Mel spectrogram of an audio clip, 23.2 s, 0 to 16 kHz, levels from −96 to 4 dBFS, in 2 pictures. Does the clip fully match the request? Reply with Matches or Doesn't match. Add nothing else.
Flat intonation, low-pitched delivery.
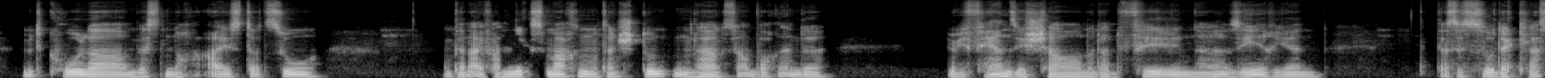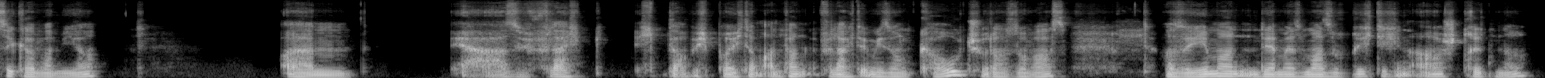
Matches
